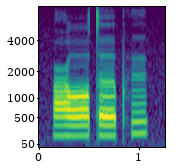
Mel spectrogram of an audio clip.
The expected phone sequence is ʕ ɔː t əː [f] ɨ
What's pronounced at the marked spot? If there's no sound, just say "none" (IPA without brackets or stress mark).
pʰ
